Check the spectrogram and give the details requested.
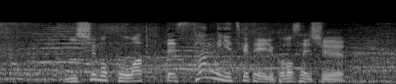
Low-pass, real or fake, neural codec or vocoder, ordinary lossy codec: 7.2 kHz; real; none; none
